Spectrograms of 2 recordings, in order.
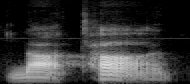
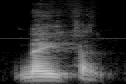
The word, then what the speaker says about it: Natan: It was still supposed to be pronounced Natan, not Nathan or Nathan. It wasn't even supposed to be pronounced that way. There was never supposed to be a TH sound, because in Hebrew, there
